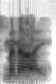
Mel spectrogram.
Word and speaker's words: Manny: Right after he calls Manny Trifari, is that how you pronounce his name? I believe it's Manai.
